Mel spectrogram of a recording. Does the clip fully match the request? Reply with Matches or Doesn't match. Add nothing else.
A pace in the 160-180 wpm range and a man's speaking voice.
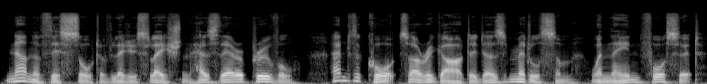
Matches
